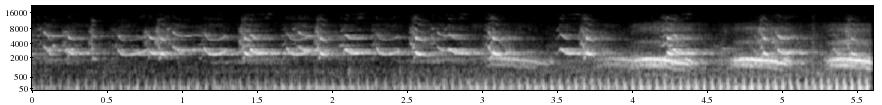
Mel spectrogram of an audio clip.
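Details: Squirrel territorial calling in defence of its territory: rapid, grating chatter notes in a steady series, later shifting to lower, hoarser calls over a constant low rumble.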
